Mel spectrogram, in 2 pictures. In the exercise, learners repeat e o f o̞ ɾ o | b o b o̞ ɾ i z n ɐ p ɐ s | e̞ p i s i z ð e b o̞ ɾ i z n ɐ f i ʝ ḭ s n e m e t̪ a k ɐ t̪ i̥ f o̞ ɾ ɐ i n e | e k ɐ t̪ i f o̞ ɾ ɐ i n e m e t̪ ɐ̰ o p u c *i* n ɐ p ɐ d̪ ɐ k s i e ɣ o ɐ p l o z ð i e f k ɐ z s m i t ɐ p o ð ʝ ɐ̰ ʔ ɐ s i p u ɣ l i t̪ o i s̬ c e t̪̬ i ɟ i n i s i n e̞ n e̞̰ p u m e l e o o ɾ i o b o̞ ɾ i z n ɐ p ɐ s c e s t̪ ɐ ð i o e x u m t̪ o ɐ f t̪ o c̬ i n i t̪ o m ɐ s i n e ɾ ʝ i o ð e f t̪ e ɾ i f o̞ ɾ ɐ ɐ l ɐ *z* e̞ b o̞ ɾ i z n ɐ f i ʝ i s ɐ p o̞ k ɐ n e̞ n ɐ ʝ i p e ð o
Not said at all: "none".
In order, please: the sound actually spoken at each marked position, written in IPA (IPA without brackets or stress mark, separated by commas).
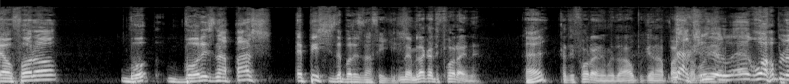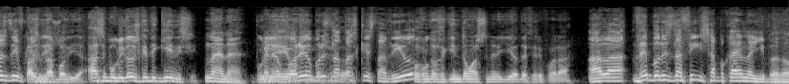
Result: e, ð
